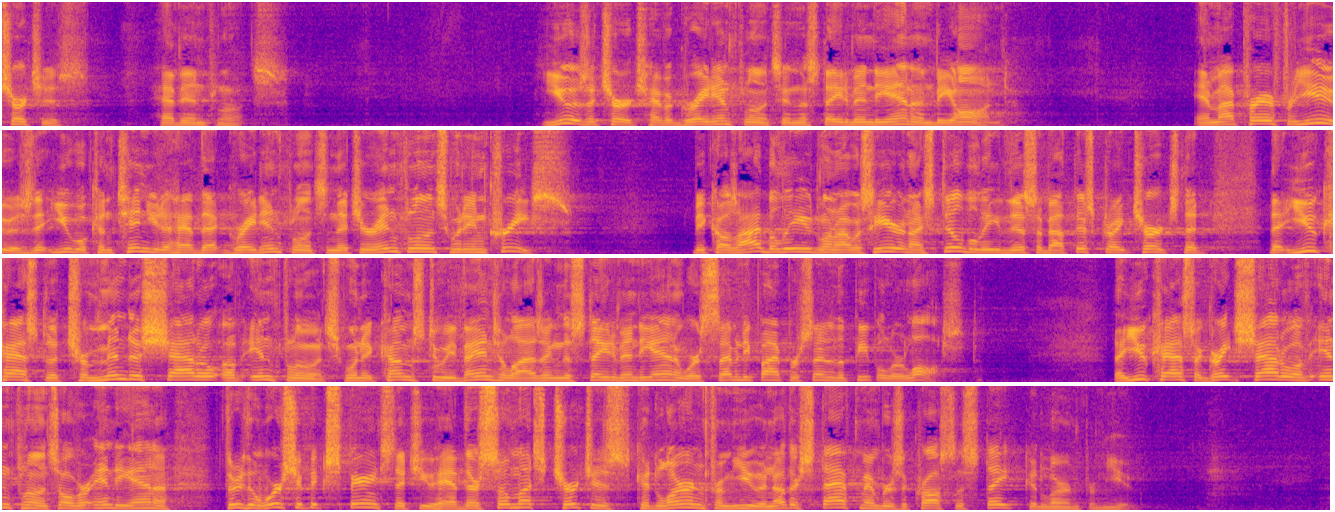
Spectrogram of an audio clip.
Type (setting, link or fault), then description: setting, large echoing room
